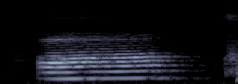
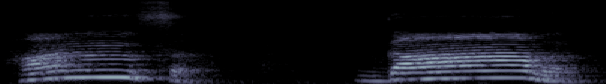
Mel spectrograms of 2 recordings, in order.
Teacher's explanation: अब जैसे हम कहें अनुनासिक शब्दों में चंद्र बिंदु हम लगाते हैं, हमने लिखा आंख, आंख के ऊपर चंद्र बिंदु, आंख। अब देखो आ, नाक से आई आवाज, ख मुंह से आ गई, आंख, मतलब नाक और मुंह दोनों से निकलती है हवा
